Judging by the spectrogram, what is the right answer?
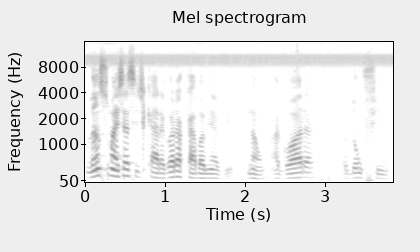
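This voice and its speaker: A man's voice: mid-range voice, animated, racing, a little mellow. A man with a Brazilian Portuguese accent, preaching a sermon as pastor at a church service, telling stories dramatically. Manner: dramatic storytelling, acting out quoted voices.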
